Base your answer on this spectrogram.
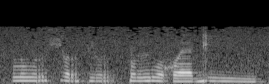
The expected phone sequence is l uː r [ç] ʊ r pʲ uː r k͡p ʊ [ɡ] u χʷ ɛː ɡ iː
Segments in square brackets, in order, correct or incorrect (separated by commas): correct, incorrect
